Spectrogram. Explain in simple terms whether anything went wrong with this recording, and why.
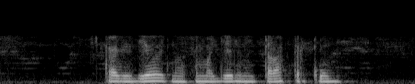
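Something did go wrong, and it lasts the whole clip: tandem speech coding. The call passed through two different speech codecs in a row, one of them the GSM coder used on mobile phones, so it was squeezed, unpacked, and squeezed again. The second coder had to work on already damaged sound, and the damage stacks up. That's why the speech is rough, a bit warbly, and muffled, with nothing above about 3.9 kHz.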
